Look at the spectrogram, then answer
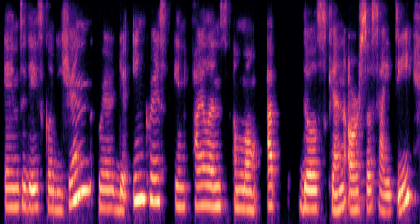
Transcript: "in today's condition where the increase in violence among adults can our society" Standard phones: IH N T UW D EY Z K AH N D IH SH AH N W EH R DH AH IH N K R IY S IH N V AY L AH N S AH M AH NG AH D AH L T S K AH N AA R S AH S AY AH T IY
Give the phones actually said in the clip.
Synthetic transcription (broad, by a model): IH N T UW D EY S K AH N D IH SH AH N W EH R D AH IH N K R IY S IH N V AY L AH N S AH M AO NG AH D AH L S K AH N AA R S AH S AY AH T IY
